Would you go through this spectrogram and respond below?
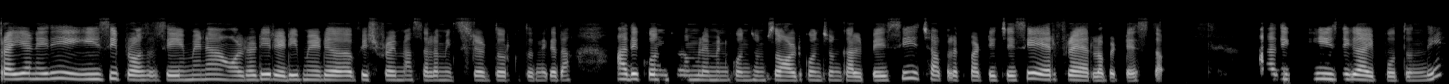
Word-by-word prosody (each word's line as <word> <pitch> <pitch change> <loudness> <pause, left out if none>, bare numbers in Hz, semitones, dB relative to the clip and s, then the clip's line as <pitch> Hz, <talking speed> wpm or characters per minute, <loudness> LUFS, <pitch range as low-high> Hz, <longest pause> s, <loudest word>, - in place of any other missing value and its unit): Fry 245 -2 +6
అనేది 255 +2 0 0.3
easy 245 +2 +2
ప్రాసెసేమైనా. 210 +2 0 0.2
Already 215 +3 +2
readymade 215 +1 +2 0.3
fish 215 - 0
fry 210 -1 +1
masala 200 -1 -4
mixed 195 +2 -6 0.2
దొరుకుతుంది 190 -1 -4
గదా! 200 +1 0 0.6
అది 250 +1 +7
కొంచెం, 220 -1 -1
లెమన్ 200 -1 -5
కొంచెం, 195 0 -5
సాల్ట్ 190 -3 +2
కొంచెం, 200 +1 -4
కలిపేసి 195 +8 0 0.2
చేపలకు 205 -2 -3
పట్టించేసి 200 +3 -2
ఎయిర్ 225 +1 +3
ఫ్రైయర్‌లో 195 -4 +4
పెట్టేస్తా, - - -3 1.1
అది 240 0 0 0.4
ఈజీగా 240 -1 +4
అయిపోతుంది. 185 - -3
210 Hz, 110 wpm, -24 LUFS, 195-230 Hz, 1.1 s, అది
